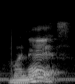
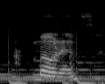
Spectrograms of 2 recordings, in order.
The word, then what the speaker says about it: Monitz: His co-host is Trish Primo and Chris Jones, Unc, and our guest, special guest, is Lauren Monitz. Did I pronounce that right?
